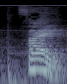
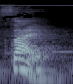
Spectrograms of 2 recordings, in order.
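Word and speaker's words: 再: So how to say zai? Zai. Okay. It is saying that you have to pronounce it like the DS sound in the word yards or kids.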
